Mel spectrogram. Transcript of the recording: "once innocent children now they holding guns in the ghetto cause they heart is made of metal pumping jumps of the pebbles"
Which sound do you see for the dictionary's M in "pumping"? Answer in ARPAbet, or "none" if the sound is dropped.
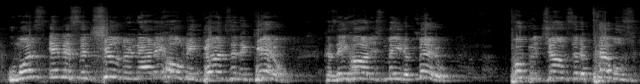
none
